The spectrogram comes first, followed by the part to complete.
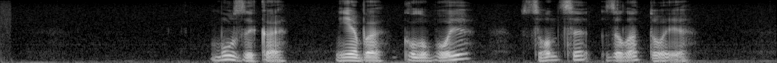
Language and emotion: Russian, neutral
